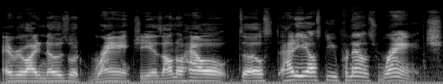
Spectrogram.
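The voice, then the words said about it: Louisiana Southern accent. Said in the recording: “Louisiana kind of is a different country ... they just have a hard time understanding my accent”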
